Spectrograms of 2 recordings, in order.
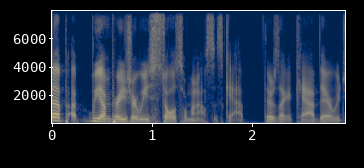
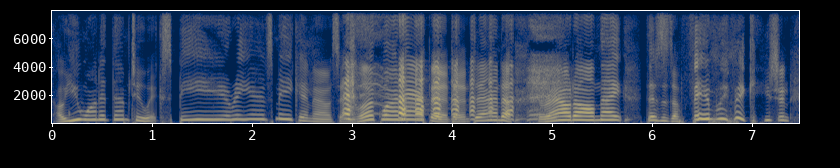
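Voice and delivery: much higher, hammed-up impression of a mad father; mock the furious dad, melodramatic and louder; mocking angry dad; 9 semitones higher, 4 dB louder than usual. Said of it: "He's like".

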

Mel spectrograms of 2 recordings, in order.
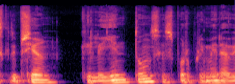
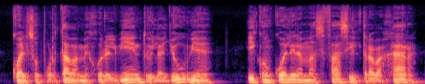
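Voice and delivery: usual speaking voice

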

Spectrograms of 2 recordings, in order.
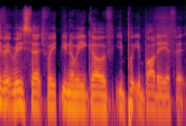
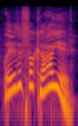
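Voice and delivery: squeaky, much higher disbelieving outburst; amazed; 13 semitones higher than usual. Real, not acted. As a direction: shriek it in disbelief. Amazed at friend's life story.

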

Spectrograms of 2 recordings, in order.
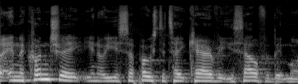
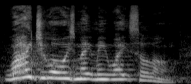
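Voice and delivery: higher, whiny reproach; reproachful wife; 7 semitones higher, 4 dB louder than usual. Retold or imitated. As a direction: complain like she's been left waiting for ages. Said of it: "the first thing she says to me is".

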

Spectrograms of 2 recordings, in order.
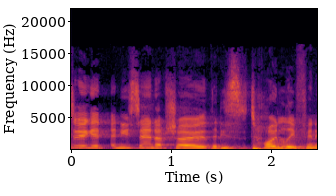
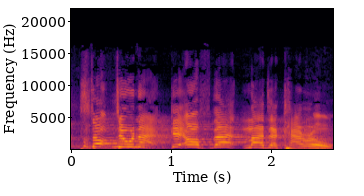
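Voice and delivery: put-on higher, scolding British nanny accent; mock-stern nanny accent, raised pitch; Super Nanny; 4 semitones higher than usual. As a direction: tell a child off as a British TV nanny. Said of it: "Okay, do Super Nanny".

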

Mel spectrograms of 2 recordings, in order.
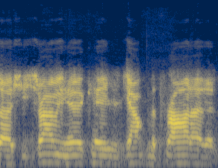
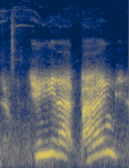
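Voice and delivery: higher, slower wife voice; worried wife; 11 semitones higher, slower than usual. Retold or imitated. Wife asking her husband about the bang, high and slow. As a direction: ask it like the anxious missus. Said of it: "the missus said".

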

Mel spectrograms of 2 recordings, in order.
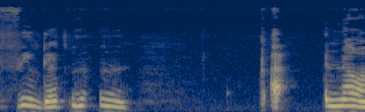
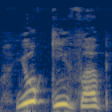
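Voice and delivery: higher, louder call to give up; insistent repeat; 6 semitones higher, 7 dB louder than usual. Shown as a demonstration. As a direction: push the repeat up and out.

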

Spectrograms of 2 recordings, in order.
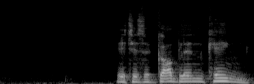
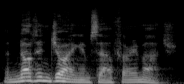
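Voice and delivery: usual speaking voice

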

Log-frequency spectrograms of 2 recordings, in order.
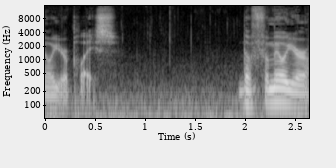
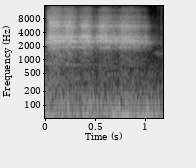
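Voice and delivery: shushing. Acted. Hushing a baby.

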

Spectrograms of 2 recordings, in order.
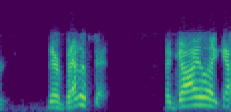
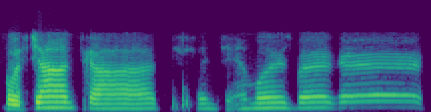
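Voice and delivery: hammed-up show intro; 4 dB louder, slower than usual. Host welcoming listeners to the hockey podcast, hammed-up intro.

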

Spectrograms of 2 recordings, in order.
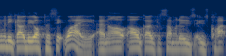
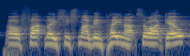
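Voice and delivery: louder, higher mock leering stepdad; cheeky stepdad; 7 semitones higher, 8 dB louder than usual. Stepdad leering at a son's new girlfriend, loud and high. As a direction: ham up the crude stepdad greeting a girlfriend. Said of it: "he'll go".

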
